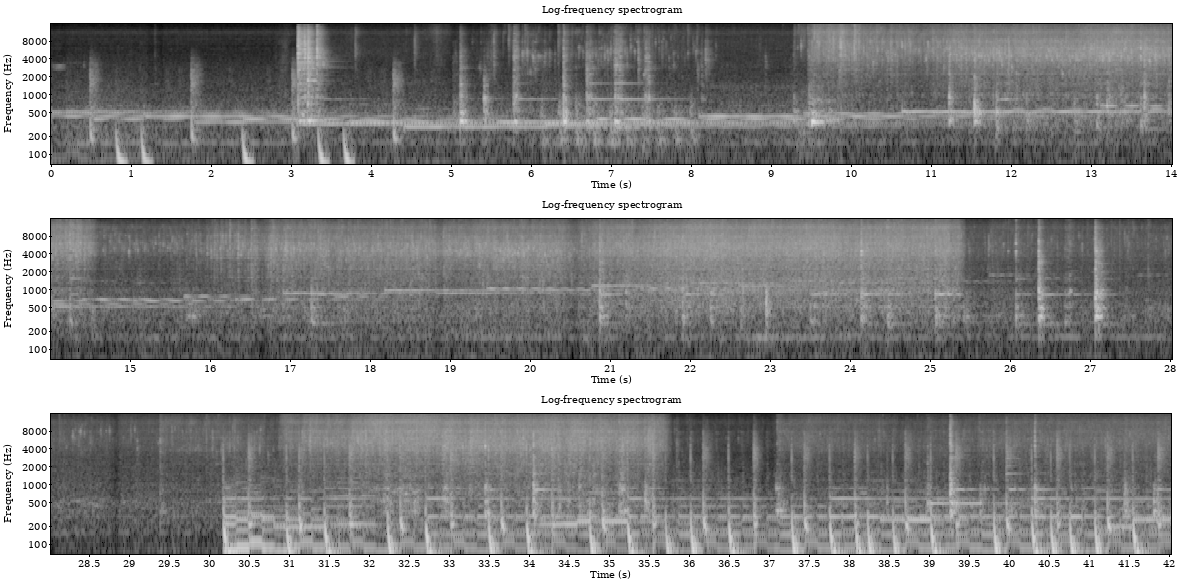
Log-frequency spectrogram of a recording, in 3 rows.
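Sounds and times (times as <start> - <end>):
background music with beat: 0.0 - 26.8, 30.2 - 42.0
food sizzling in a pan: 9.3 - 42.0.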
